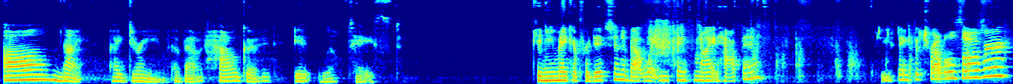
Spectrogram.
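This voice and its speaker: A woman reading a picture book aloud to children like a teacher, expressively, pausing for simple explanations and questions. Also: lowish voice, lively intonation, creaky, a little hiss or hum. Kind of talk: read-aloud storytelling with asides and questions to young listeners.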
